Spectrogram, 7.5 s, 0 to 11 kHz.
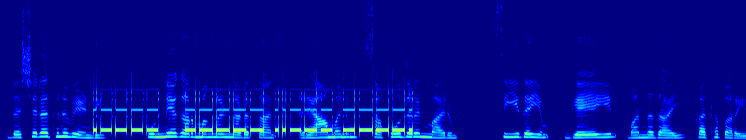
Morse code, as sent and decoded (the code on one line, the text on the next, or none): .---- / ----- ..--- ----.
1 029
